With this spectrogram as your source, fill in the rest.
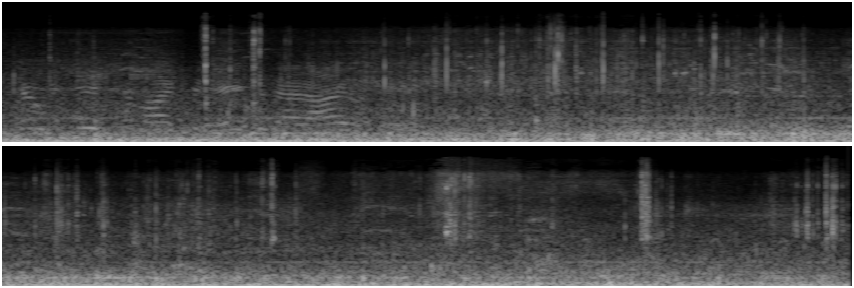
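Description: A fishing reel clicks and whirs.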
